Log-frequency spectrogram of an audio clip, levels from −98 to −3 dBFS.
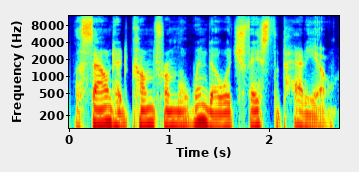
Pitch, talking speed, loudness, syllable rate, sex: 120 Hz, 245 wpm, -18 LUFS, 5.5 syllables/s, male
